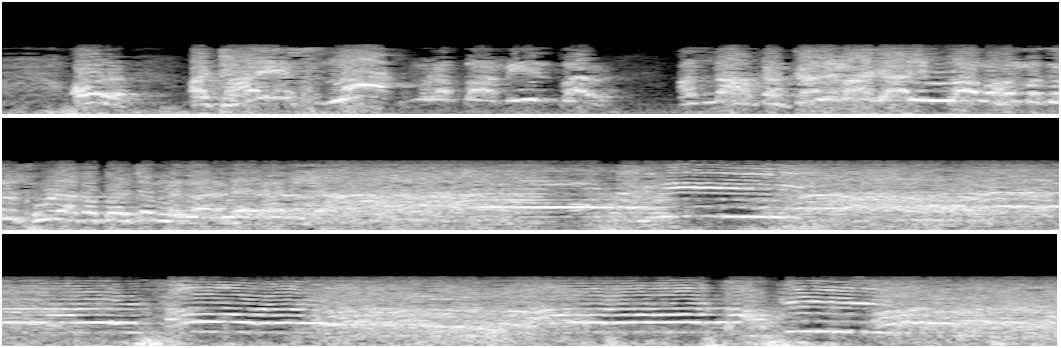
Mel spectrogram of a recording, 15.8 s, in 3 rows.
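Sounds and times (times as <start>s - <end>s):
speech: 0.4s - 10.1s
continuous crowd noise: 6.3s - 15.8s
large crowd at a religious gathering chanting a religious slogan: 9.2s - 10.8s, 12.1s - 15.8s.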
